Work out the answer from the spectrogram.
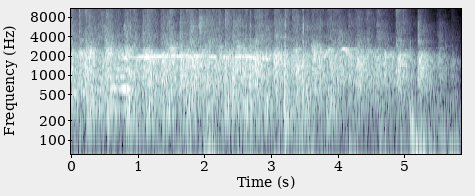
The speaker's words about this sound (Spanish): Recibimos con un gran aplauso a la banda.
